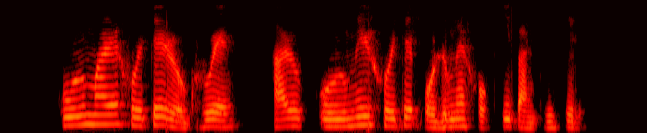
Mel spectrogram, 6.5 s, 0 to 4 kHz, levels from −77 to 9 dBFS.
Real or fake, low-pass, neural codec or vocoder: fake; 3.6 kHz; codec, 16 kHz, 6 kbps, DAC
